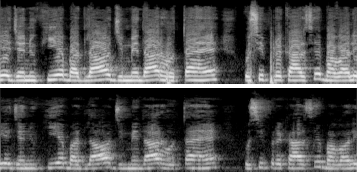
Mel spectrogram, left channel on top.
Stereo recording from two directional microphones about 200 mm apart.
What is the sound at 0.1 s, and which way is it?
Speech, 50° left (ahead or behind).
